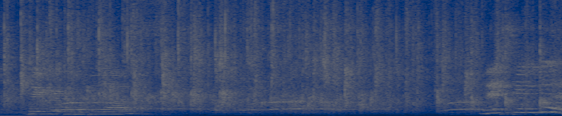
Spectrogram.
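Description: Wedding guests clapping in a big round of applause, a dense, sustained patter filling the room, with voices and cheers rising over it and a short dip before the clapping swells again.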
